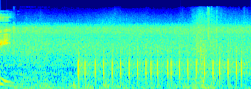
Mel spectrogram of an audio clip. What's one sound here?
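A parachute flutters in the wind.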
